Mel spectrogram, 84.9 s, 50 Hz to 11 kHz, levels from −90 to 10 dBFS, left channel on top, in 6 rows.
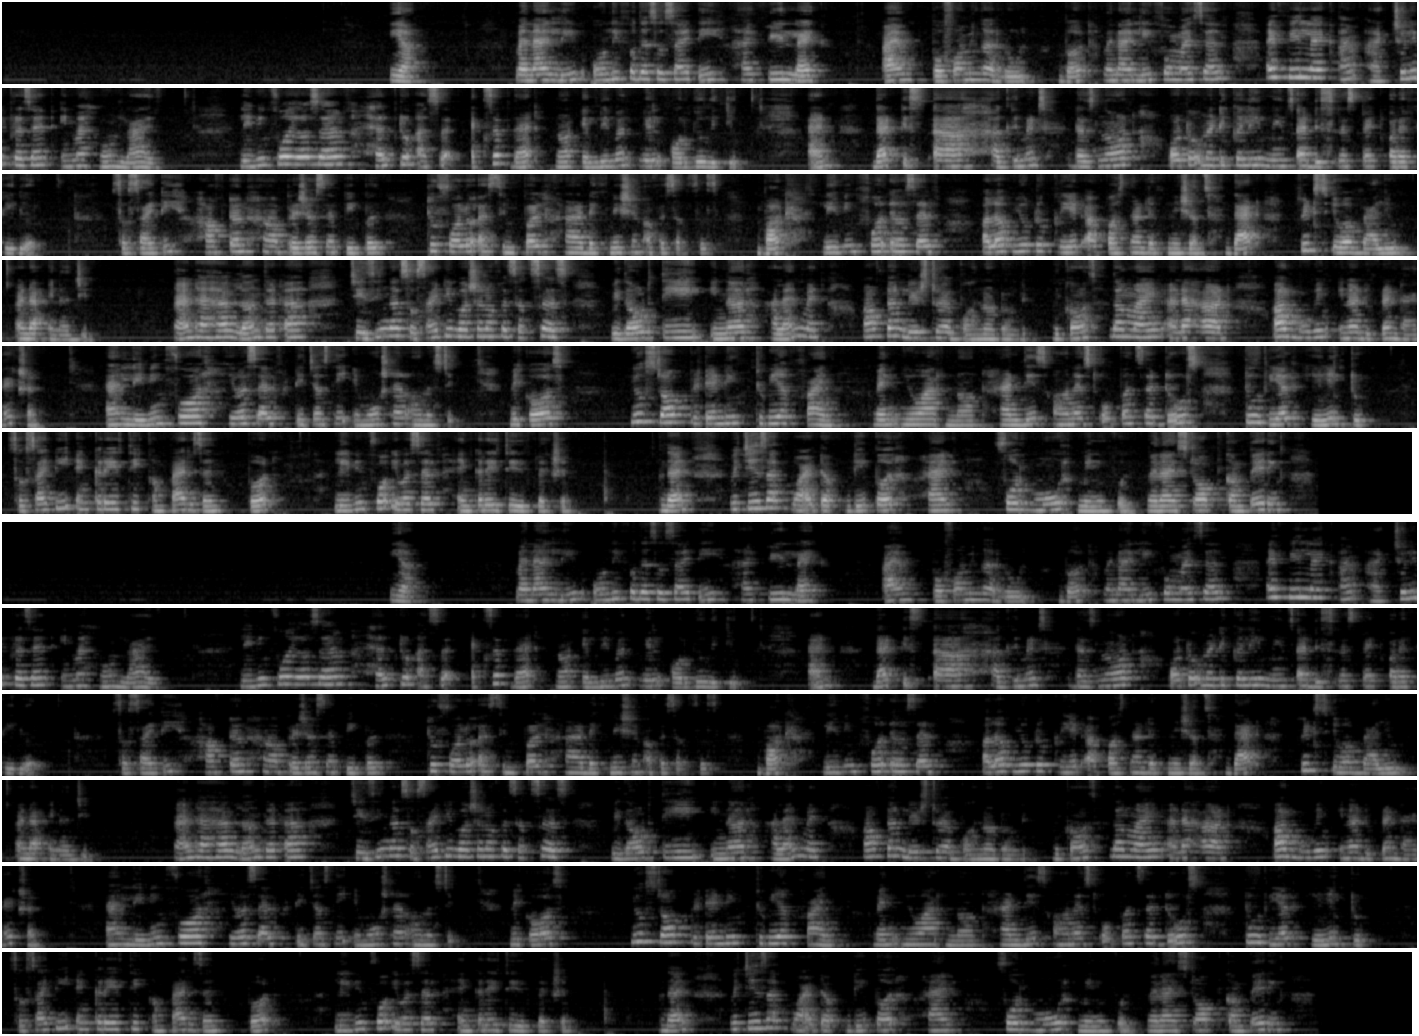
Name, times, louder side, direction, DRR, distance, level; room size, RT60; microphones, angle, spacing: voice 1, 3.9-4.3 5.1-8.2 8.8-15.8 16.5-22.6 22.9-28.7 29.4-32.2 32.6-35.4 35.9-43.4 44.2-50.8 51.1-57.0 57.6-62.2 62.9-65.0 65.3-70.3 70.9-73.6 74.1-76.5 77.3-80.4 80.8-83.9, left 8 dB, 75° left, 0.3 m, -32 dB
9.5 x 5.3 x 2.8 m
head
